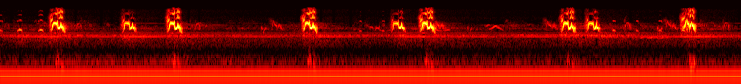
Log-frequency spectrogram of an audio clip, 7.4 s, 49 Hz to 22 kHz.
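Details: Osprey calling overhead, probably a male performing a sky dance, heard from a nest camera on an April 2020 evening just before the nesting pair was attacked: short, high chirped notes in pairs and small groups over steady electrical hum.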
